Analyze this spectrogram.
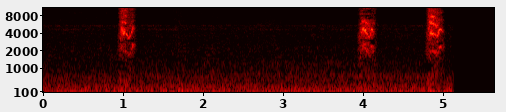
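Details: Female double-collared seedeater (papa-capim) giving calls that stimulate males: a single high, sharp chirp, then a pair of chirps about three seconds later, over low hiss, ending in silence.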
